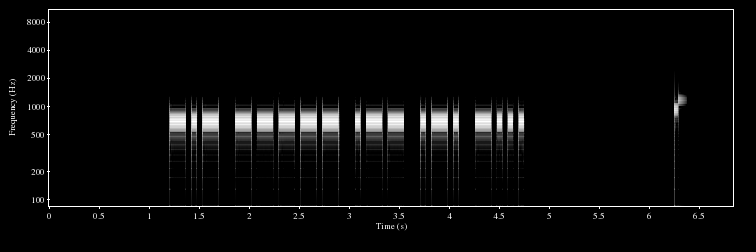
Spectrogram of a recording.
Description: Morse code, heard as a keyed tone, about 22 wpm, 700 Hz. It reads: K0WRB
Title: USA Call Signs - 5 Characters - 3x Character Spacing - 22wpm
